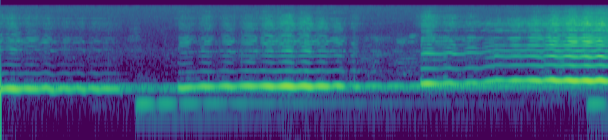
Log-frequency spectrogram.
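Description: A male voice singing long, drawn-out wordless notes with a wavering vibrato, in the melismatic style of an Isan thet lae chanted sermon. The pitch steps up near the end, over a steady low accompanying note that comes in about a second in.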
